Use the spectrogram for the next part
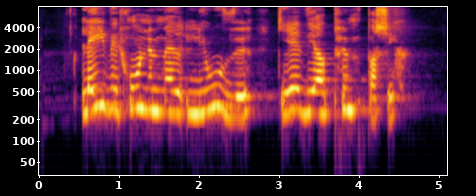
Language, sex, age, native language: Icelandic, male, 12, Icelandic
